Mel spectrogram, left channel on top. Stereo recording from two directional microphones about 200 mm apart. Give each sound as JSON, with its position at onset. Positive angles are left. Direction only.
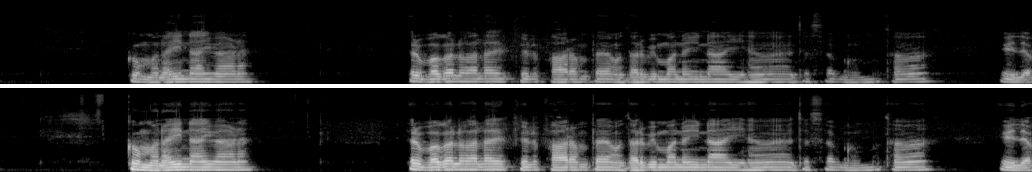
{"t": 1.2, "sound": "speech", "side_deg": -40}
{"t": 4.1, "sound": "a man's voice", "side_deg": -20}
